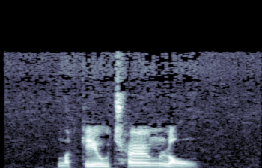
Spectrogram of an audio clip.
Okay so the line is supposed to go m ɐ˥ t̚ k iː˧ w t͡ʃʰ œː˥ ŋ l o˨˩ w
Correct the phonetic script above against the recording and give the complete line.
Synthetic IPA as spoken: m ɐ˥ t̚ k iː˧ w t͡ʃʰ œː˥ ŋ l o˨˩ w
